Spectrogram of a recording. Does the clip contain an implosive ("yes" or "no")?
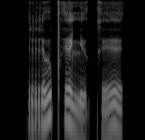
no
